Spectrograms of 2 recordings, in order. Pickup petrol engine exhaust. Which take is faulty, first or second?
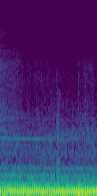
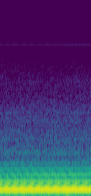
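second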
